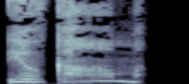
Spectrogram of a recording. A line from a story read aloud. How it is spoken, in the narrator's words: she whispered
